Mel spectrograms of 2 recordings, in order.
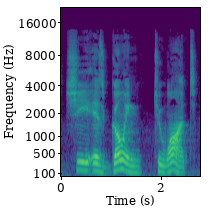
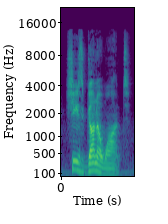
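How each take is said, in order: First: The words are said in full, unreduced. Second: The words are contracted and reduced to gonna. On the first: This is the more formal style. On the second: This is the casual, conversational style.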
